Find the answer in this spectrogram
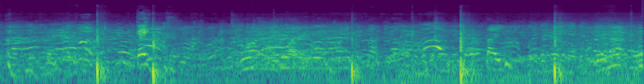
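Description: Crowd of spectators talking and calling out, with several sharp smacks of the ball being struck during a rally.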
